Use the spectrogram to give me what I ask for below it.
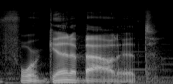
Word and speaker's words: Forghedaboutit: It's a pizza place called Forget About It. And it's spelled like that too. Forget About It. Usually it's Forget About It. It's spelled Forghedaboutit.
